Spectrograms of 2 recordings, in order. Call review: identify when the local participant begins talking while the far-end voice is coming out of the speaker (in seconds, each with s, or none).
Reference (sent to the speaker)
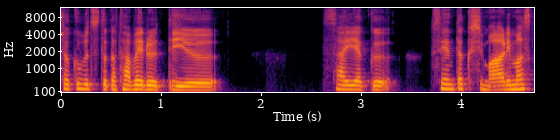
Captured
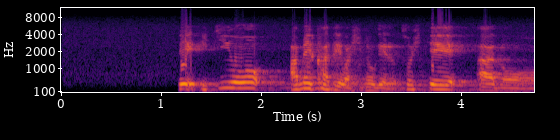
1.2 s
